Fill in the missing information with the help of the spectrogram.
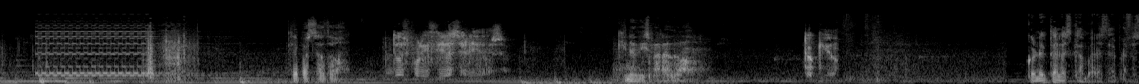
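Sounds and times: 
red telephone ringing: 0:00.3 - 0:02.0
speech: 0:02.9 - 0:05.2, 0:06.2 - 0:07.1, 0:10.3 - 0:11.3.

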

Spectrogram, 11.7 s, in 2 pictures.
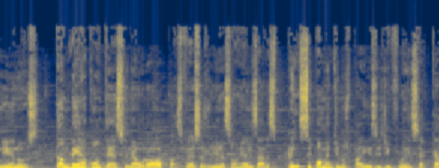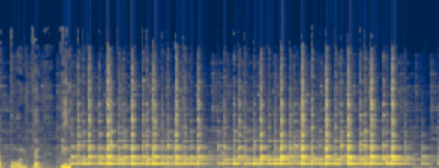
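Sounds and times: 
speech: 0:00.0 - 0:06.9
bell being rung: 0:06.7 - 0:11.7.

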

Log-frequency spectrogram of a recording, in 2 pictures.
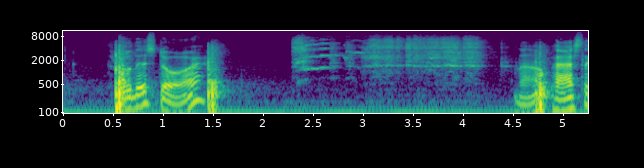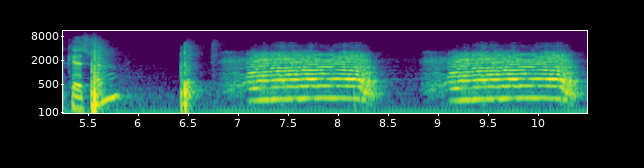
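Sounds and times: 
low steady hum: 0:00.0 - 0:10.4
speech: 0:00.6 - 0:01.6, 0:04.5 - 0:08.0
cow mooing: 0:06.8 - 0:10.4.

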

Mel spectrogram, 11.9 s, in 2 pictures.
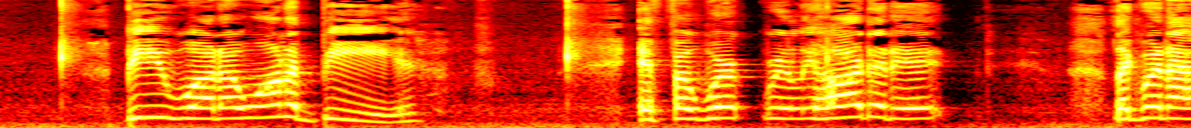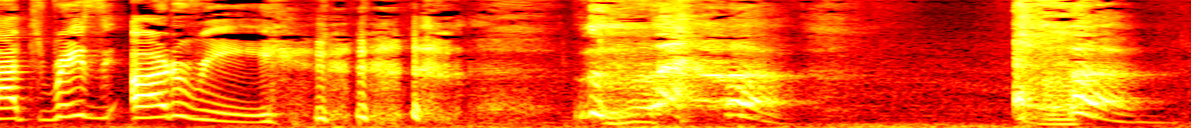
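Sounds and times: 
speech: 0:00.6 - 0:02.2, 0:03.2 - 0:04.8, 0:05.4 - 0:08.2, 0:08.8 - 0:10.0, 0:11.2 - 0:11.7
hard hacking coughing fit from one person: 0:07.8 - 0:10.0, 0:11.0 - 0:11.8.

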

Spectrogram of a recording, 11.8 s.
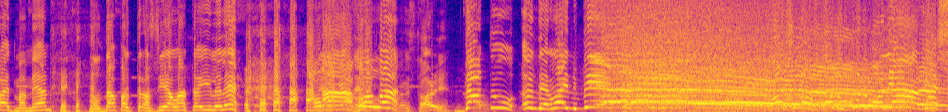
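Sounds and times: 
speech: 0:00.1 - 0:11.8
laughter: 0:06.3 - 0:09.2, 0:10.1 - 0:11.8
people shouting: 0:07.4 - 0:11.8.

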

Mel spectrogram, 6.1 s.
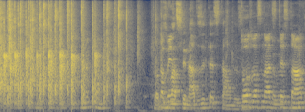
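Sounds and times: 
round of applause: 0:00.0 - 0:02.7
speech: 0:03.1 - 0:06.1.

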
